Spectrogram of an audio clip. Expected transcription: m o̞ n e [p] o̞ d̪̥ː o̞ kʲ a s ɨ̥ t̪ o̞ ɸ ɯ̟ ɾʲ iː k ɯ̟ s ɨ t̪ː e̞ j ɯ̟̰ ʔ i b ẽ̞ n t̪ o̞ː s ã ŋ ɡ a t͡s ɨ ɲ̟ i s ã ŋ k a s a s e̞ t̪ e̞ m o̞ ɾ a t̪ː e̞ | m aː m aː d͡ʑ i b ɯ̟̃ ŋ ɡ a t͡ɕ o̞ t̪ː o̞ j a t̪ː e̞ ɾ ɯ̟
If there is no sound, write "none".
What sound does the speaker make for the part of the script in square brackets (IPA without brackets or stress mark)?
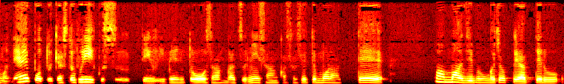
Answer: p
